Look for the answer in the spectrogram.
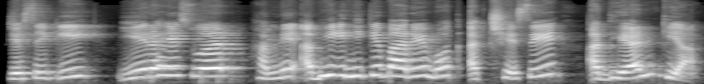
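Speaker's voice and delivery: usual speaking voice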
